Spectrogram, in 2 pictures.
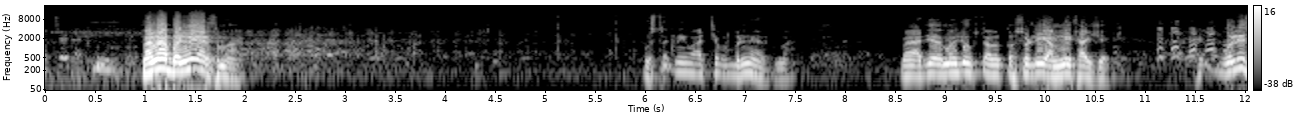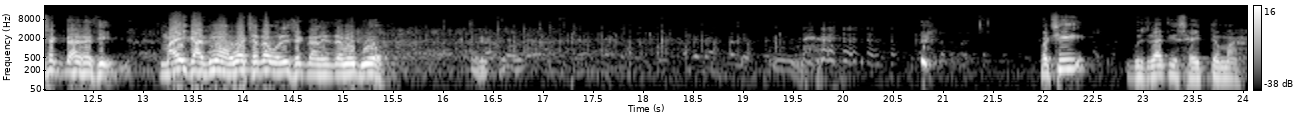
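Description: An elderly man speaks slowly and expressively into a microphone.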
